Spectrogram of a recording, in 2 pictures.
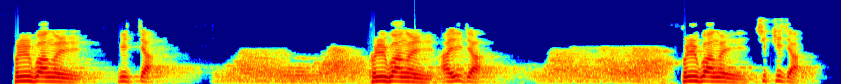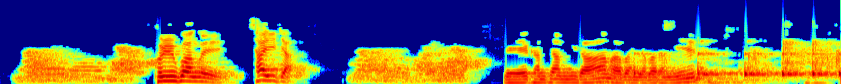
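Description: An elderly man chants steadily into a microphone.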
